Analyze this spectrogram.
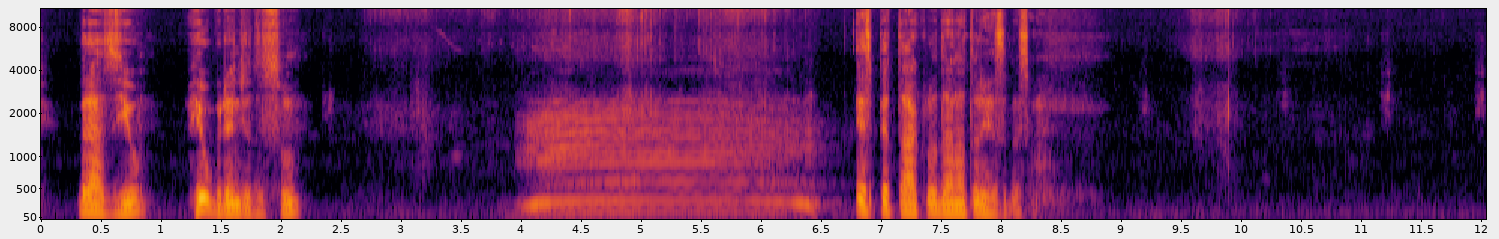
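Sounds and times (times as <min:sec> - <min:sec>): cow mooing: 0:03.9 - 0:06.6.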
